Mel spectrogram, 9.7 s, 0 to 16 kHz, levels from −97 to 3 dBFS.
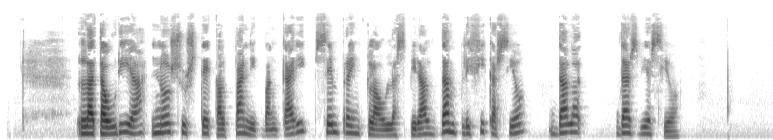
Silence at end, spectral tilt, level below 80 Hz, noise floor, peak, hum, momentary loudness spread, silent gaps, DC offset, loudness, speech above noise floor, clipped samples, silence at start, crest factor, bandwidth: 1.2 s; -5 dB/octave; -80 dBFS; -76 dBFS; -4 dBFS; none; 12 LU; none; under 0.1%; -28 LUFS; 48 dB; under 0.1%; 0.95 s; 26 dB; 11 kHz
